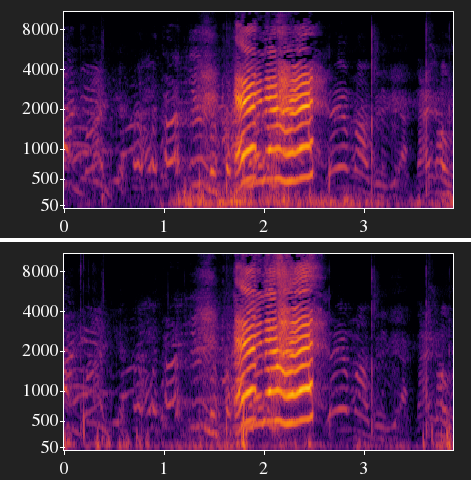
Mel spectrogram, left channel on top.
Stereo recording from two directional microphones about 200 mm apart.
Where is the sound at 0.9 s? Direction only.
55° left (ahead or behind).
